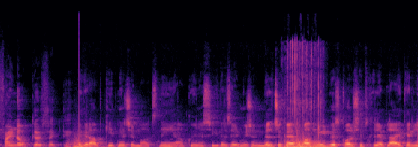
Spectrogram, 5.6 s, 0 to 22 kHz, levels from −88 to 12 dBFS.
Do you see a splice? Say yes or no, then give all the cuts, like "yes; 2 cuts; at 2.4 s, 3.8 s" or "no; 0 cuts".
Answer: yes; 2 cuts; at 1.0 s, 4.0 s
